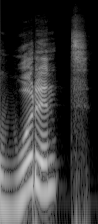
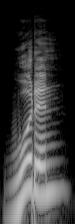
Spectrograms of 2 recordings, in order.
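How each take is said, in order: First: Every consonant, including D and T, is pronounced. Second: The T is dropped after the N. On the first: "So wouldn't is perfect" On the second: "Wouldn't is very common"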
